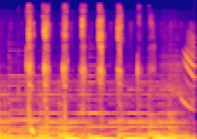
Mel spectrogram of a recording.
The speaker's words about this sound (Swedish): Och sen eh, ser, hör du en, en, en speciell skrivare.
